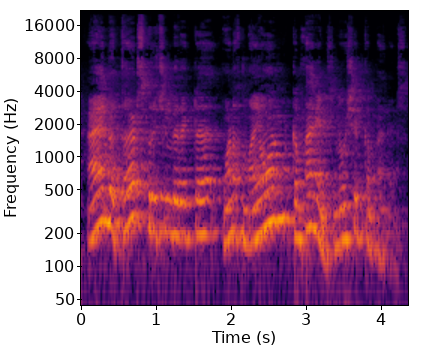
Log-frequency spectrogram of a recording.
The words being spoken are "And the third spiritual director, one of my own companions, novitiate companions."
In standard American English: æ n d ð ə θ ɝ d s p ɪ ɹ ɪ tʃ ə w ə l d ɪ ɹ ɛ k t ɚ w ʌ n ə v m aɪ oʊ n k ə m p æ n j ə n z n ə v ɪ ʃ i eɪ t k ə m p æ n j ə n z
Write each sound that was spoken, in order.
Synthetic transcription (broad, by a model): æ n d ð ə t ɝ d s p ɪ ɹ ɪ tʃ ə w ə l d ɪ ɹ ɛ k t ɚ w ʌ n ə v m aɪ oʊ n k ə m p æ n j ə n s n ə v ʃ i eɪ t k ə m p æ n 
